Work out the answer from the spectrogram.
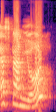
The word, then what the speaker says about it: español: Focusing on the special letter sounds, H being silent, hablo, y, ñe making the ña sound on español. Good job. ¿Hablas español?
